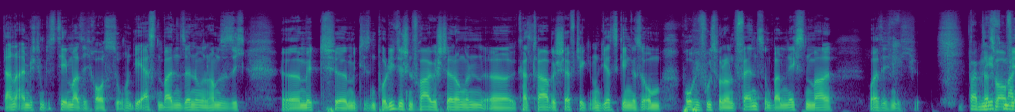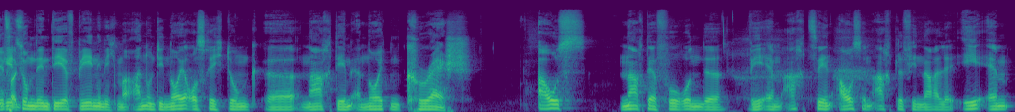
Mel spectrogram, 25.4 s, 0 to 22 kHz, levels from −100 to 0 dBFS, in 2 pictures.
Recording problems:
none

